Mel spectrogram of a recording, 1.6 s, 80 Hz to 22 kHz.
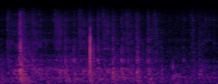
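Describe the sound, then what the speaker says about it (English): A home sewing machine stitches quilt block pieces with a 1/4 inch seam, a soft, steady whirring hum with faint mechanical ticks, running continuously and fairly quiet. "set your machine up to sew a 1/4 inch, and then sew all the way down the side"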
